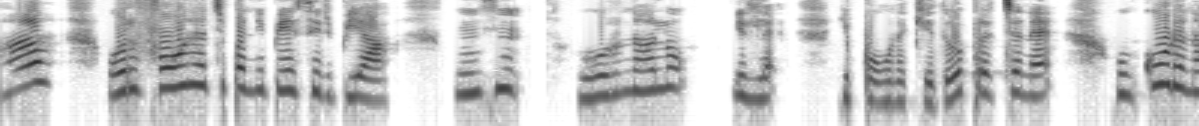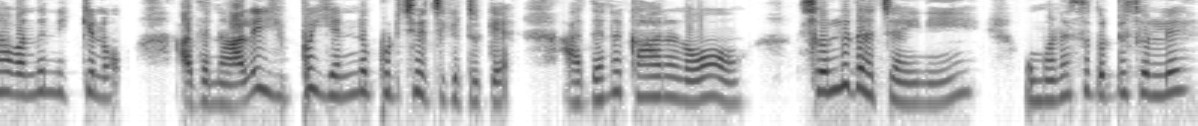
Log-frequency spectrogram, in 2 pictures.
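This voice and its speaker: A woman's voice: high voice, dry recording, close to an everyday voice. A woman voicing an elderly grandmother in a cartoon, speaking steadily and reproachfully as she lectures her grown daughter. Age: older. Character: elderly grandmother, calm, firm, leaving home. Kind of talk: cartoon voice acting.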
